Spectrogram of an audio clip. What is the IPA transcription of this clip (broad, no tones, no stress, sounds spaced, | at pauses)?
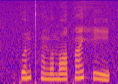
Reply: kʷ ɛ m kʷʰ ɛ̃ ŋʷ ɜ m ɔ qʷ ĩ h i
